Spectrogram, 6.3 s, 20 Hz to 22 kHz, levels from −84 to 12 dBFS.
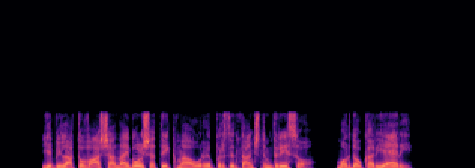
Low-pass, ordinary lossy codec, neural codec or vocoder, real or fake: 7.2 kHz; none; none; real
